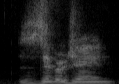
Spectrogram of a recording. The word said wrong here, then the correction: Zibanejad: I cannot say that correctly. Zibanejad. Zibanejad. Mm-hmm.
